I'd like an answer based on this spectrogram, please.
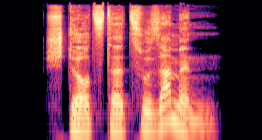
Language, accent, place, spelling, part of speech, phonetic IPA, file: German, Germany, Berlin, stürzte zusammen, verb, [ˌʃtʏʁt͡stə t͡suˈzamən], De-stürzte zusammen.ogg
- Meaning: inflection of zusammenstürzen: 1. first/third-person singular preterite 2. first/third-person singular subjunctive II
